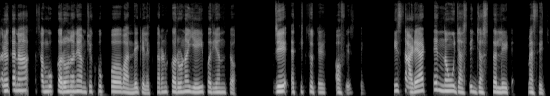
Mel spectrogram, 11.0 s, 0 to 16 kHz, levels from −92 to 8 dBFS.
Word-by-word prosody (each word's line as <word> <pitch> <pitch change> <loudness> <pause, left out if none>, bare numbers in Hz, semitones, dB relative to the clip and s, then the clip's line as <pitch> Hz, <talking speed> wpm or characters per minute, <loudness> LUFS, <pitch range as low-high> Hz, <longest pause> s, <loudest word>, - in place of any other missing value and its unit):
खरं 215 0 +2
तर 240 - +4
ना 225 0 +3 0.2
सांगू, 195 -1 -2
कोरोनाने 190 +1 +3
आमचे 190 -1 -1
खूप 195 0 -7 0.2
अ, 180 -1 +4
वांदे 160 -1 +1
केलेत. 150 -5 -4
कारण 170 +1 -3
कोरोना 175 0 +2
येईपर्यंत 165 -2 -1 0.9
जे 190 +1 +8 0.2
एथिक्स 175 +2 -9
होते 160 -2 -4 0.3
ऑफिसचे 135 -1 -11 0.6
की 215 +1 -1
8:30 190 +2 +4 0.2
ते 260 - +1
9:00 210 -3 +3
जास्तीत 175 +2 -2
जास्त 170 +1 -3
लेट 165 - +1 0.3
मेसेज 145 -4 -2
175 Hz, 135 wpm, -24 LUFS, 165-195 Hz, 0.9 s, जे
